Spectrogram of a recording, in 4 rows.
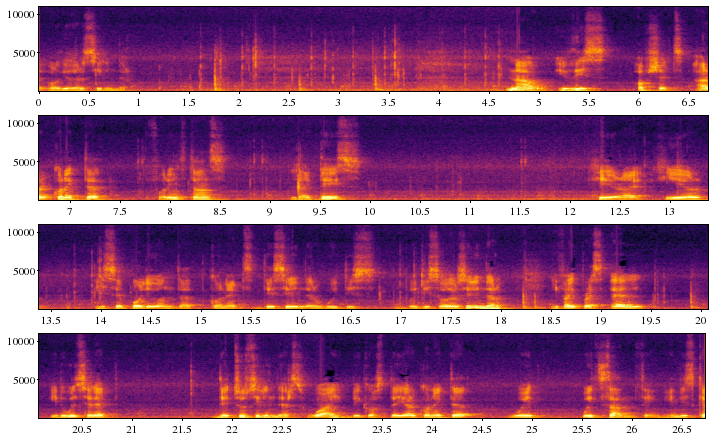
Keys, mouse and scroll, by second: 1.6-3.6 shift+middle drag, 3.6-4.2 scroll up 4, 4.2-7.2 shift+middle drag, 7.3 2, 7.6 click, 8.7 shift+click, 10.8 f, 11.4 click, 12.7 middle click, 13.1-13.6 scroll down 2, 13.6-16.5 shift+middle drag, 16.5-16.9 scroll down 2, 16.9-19.5 shift+middle drag, 19.5 l.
